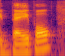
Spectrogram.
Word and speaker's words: Babel: That's how a lot of Americans say it. I just want you to know, I understand in different places in the world they say Babel, and believe it or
